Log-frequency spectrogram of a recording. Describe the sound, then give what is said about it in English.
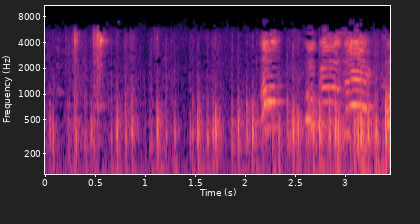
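Horses galloping toward the listener, a rapid, steady drumming of hooves that grows louder, with a strained, tonal cry rising over the hoofbeats near the end; the horses are arriving at a military camp with tents, at night before dawn. “Lieutenant, there are your horses. They're coming at the gallop.”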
